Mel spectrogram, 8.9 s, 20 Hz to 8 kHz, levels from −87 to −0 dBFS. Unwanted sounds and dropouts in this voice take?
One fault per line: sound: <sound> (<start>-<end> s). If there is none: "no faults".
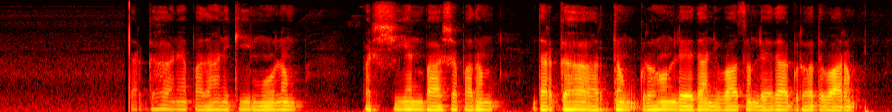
no faults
